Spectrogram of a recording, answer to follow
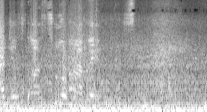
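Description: Steady low rumble of a moving minivan's road and engine noise, heard from inside the cabin, under a woman's talking.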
